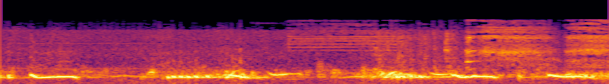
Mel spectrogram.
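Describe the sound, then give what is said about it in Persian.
A white pigeon with a broken leg, sitting in a corner in Kabul, coos repeatedly, a series of soft, throaty rolling calls in steady succession, with faint background noise and a few chirps. “سلام کبوتر سپید.”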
